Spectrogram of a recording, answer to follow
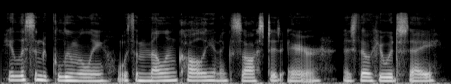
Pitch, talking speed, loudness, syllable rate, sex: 175 Hz, 185 wpm, -16 LUFS, 5.5 syllables/s, female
